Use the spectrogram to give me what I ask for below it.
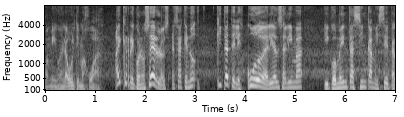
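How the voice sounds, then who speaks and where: A man giving live halftime football commentary, opinionated and animated, arguing with viewers and reading out their messages. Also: on the high side. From Peru.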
